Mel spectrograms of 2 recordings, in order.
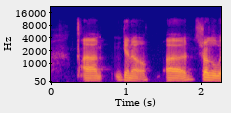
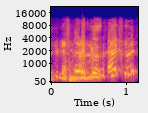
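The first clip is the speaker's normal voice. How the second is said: laughing high through the words; 14 semitones higher, 7 dB louder than usual. Real, not acted. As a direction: giggle out the agreement. Laughing at the dinner joke.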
